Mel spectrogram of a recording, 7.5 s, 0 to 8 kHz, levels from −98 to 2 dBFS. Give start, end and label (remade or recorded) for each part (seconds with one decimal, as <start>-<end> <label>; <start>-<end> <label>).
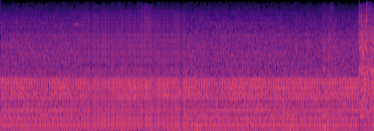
0.0-1.6 recorded; 1.6-3.7 remade; 3.7-7.5 recorded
